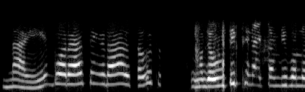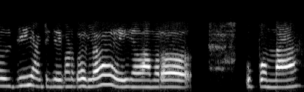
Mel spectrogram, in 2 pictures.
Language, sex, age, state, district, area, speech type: Odia, female, 60+, Odisha, Angul, rural, conversation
